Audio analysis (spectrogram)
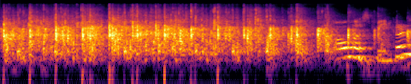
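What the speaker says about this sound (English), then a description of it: "So please give the big applause to all the speakers." Audience applause closing a session at a healthy-aging and biomarkers conference, a dense wash of clapping sustained throughout, with voices and some tonal chatter emerging near the end.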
